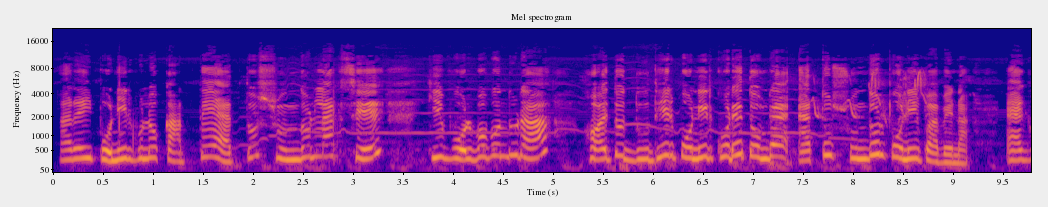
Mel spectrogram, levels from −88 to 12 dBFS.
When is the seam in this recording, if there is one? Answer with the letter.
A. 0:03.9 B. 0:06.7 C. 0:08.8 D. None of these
D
